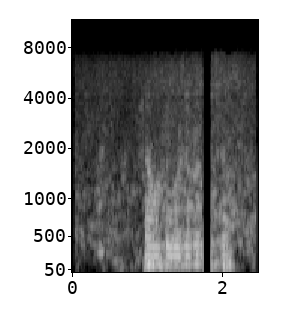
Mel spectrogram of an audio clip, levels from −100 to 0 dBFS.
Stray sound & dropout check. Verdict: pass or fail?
fail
